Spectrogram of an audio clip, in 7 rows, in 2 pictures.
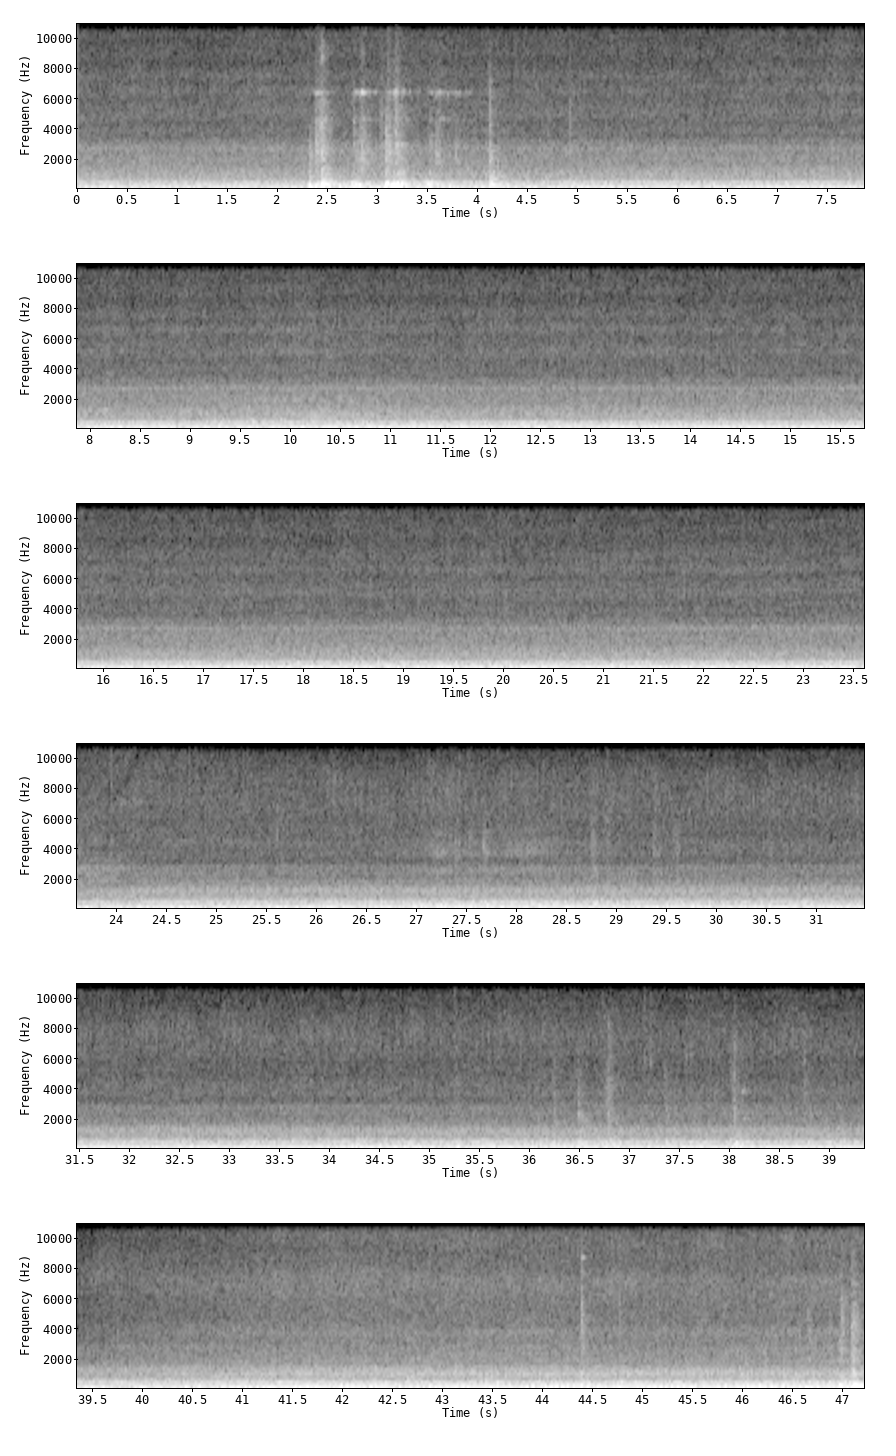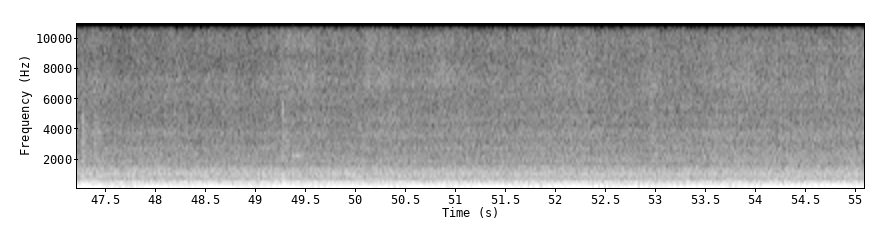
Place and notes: Heurteauville, France - Jumièges ferry
The Jumièges ferry charging cars and crossing the Seine river.
17 September 2016, 12:00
